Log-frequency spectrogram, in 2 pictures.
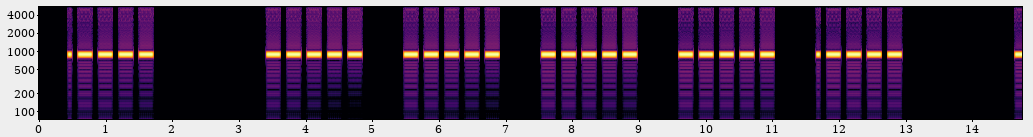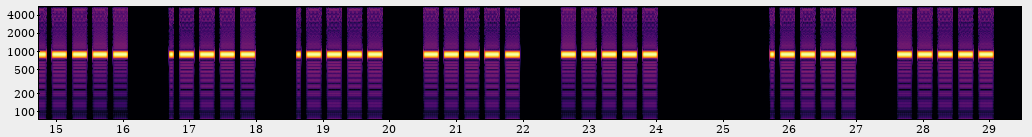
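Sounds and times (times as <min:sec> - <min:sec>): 
morse code beeps: 0:00.5 - 0:01.8, 0:03.4 - 0:04.9, 0:05.5 - 0:07.0, 0:07.6 - 0:09.0, 0:09.6 - 0:11.1, 0:11.7 - 0:13.0, 0:14.6 - 0:16.1, 0:16.7 - 0:18.0, 0:18.6 - 0:19.9, 0:20.5 - 0:22.0, 0:22.6 - 0:24.0, 0:25.7 - 0:27.0, 0:27.6 - 0:29.1.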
